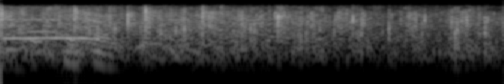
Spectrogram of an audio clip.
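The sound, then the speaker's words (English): A studio audience claps and cheers steadily as a guest is welcomed onto the show, producing a dense, loud wash of noise that holds for the whole stretch, with voices whooping and a brief high whistle at the start. “This could be the first time that the in-studio crowd out-louded the actual sound cue.”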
